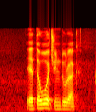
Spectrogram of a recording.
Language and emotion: Russian, neutral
